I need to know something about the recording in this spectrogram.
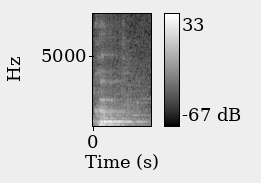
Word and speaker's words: cooked: También puedo decir con la pronunciación de la ed como una t, cooked.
